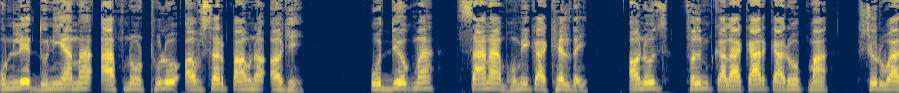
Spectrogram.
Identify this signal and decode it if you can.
Speech in Nepali. There is no code.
